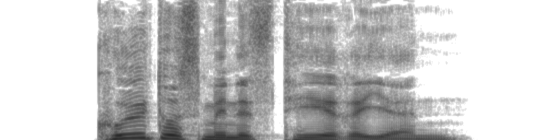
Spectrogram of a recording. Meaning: plural of Kultusministerium
- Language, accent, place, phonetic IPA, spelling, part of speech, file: German, Germany, Berlin, [ˈkʊltʊsminɪsˌteːʁiən], Kultusministerien, noun, De-Kultusministerien.ogg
